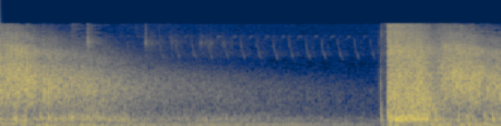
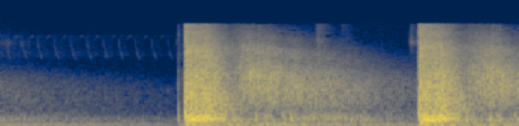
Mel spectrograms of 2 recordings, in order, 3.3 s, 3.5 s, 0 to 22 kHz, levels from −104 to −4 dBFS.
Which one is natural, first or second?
second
